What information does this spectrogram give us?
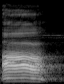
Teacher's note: आ तो ज़्यादा लंबा समय ही जा रहा है, मतलब 2 मात्रा का समय लग रहा है, तो इसलिए ये दीर्घ स्वर है।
